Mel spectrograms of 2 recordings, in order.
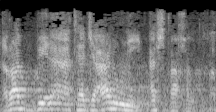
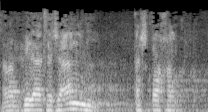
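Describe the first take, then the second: First: The l in the verb carries a u vowel. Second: The l in the verb carries no vowel. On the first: The speaker calls it wrong. "خطأ. ليش؟ لأنك ضممتها" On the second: The speaker calls it right. "صحيح؟"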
